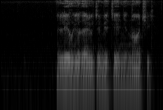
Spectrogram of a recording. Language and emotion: Russian, neutral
